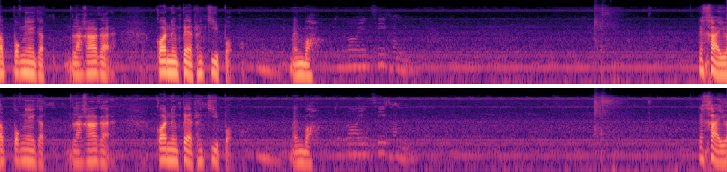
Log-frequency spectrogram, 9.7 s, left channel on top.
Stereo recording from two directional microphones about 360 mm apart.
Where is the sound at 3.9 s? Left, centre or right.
Centre.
